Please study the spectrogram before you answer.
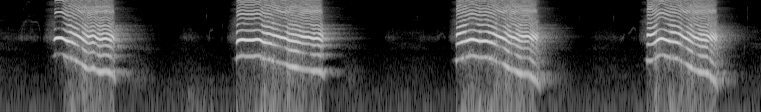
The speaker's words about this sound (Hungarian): Hát eh, sajnos az is előfordul, nem csak oda csap az őszbak neki, hanem netalántán fel is sebzi, megvérzi a sutát, és ilyenkor a suta a vészhangját hallatja. Ez valahogy így szól.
